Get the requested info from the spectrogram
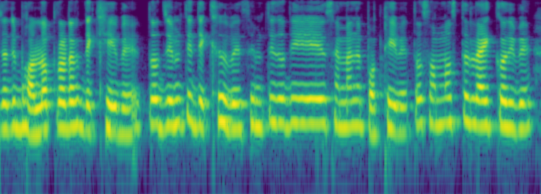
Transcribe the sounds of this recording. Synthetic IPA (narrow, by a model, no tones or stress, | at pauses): d͡ʒɔd̪ibʱɔlɔpɾɔɖɔk̚ʈ̚d̪ekʰajbet̪ɔd͡ʒemt̪id̪ekʰiwbesemt̪id͡ʒɔd̪isemanepɔʈʰejbet̪ɔsɔmɔst̪elajkːɔɾibe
